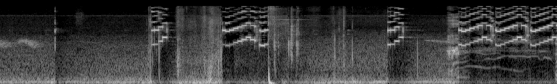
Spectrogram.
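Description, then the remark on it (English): A shrill, warbling alarm from a small anti-theft device sweeps up and down in pitch, stuttering on and off as several sharp, heavy hammer blows strike the device between bursts, with a steady low hum underneath. “You're listening to the death of an anti-theft device with a hammer.”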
